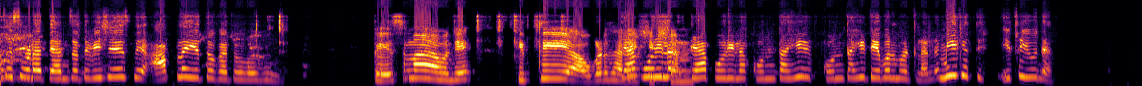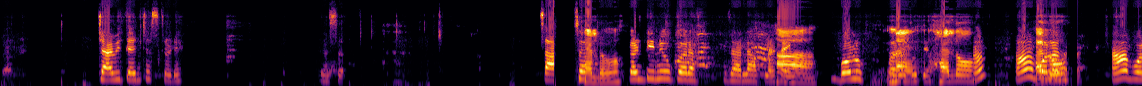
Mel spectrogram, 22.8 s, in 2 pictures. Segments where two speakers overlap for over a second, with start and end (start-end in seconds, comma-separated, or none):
none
